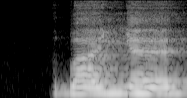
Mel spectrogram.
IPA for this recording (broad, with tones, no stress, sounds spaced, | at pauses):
b a˨ ɪ̯ ɲ ɛ˨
